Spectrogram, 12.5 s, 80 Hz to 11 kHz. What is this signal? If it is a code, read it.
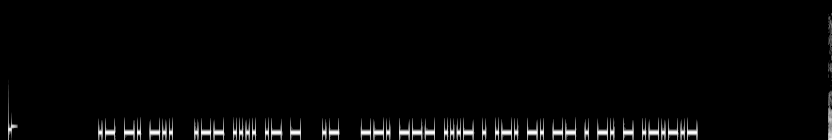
Morse code, heard as a keyed tone, about 25 wpm, 700 Hz. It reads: AND WHAT A GOVERNMENT.
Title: Sentences from Top 600 Words 25wpm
